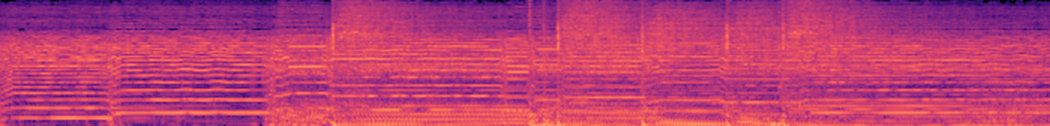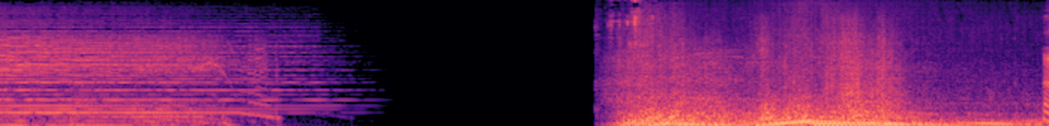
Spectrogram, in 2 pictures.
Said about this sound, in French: grondement sourd, le son des pneus qui stoppent net dans le gravier de la maison. Une portière qui claque.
